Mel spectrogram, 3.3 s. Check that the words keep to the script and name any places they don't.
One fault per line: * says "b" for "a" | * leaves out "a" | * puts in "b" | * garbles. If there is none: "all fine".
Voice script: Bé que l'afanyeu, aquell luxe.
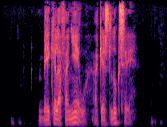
* says "aquest" for "aquell"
